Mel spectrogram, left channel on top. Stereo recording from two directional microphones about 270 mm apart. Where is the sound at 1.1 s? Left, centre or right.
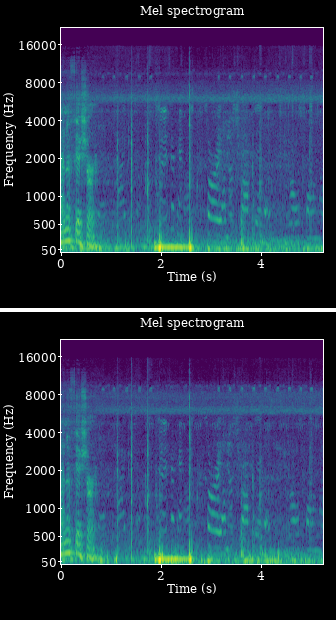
Centre.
